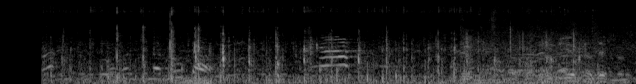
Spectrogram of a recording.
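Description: Outdoor sound of a group of saddled horses standing and shifting, with scattered clicks and thuds of hooves and tack and people talking around them; it starts abruptly about half a second in. A brief high call stands out about three seconds in.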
